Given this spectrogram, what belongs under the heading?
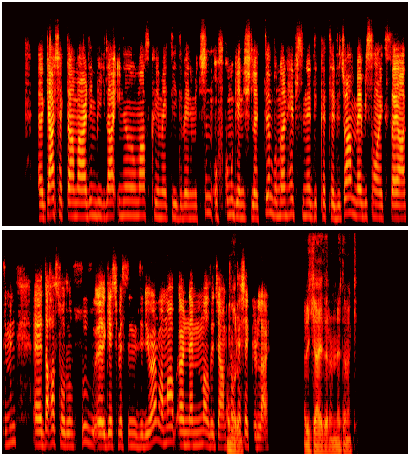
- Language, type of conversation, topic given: Turkish, advice, Seyahat sırasında beklenmedik durumlara karşı nasıl hazırlık yapabilirim?
- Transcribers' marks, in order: other background noise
